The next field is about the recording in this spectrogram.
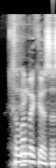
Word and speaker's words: Telemachus: Telemachus is right. That's how you say it.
